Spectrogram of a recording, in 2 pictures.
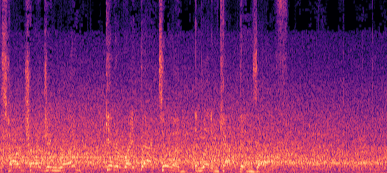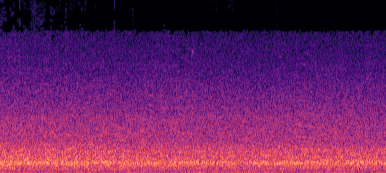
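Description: A large crowd murmurs and cheers steadily in a big open stadium.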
